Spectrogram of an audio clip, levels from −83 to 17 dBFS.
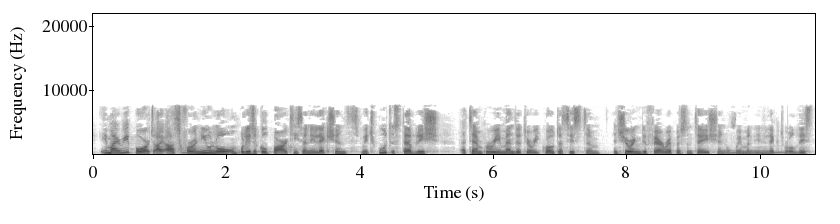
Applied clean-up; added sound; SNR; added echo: none; Guitar; 16 dB; none.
